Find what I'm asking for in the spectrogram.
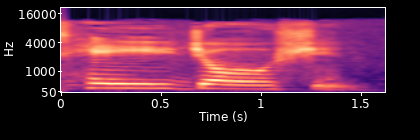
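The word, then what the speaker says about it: hei joshin (平常心): The original Chinese for this phrase, ordinary mind, ordinary, for ordinary mind is hei joshin. I only know how to pronounce in Japanese.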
